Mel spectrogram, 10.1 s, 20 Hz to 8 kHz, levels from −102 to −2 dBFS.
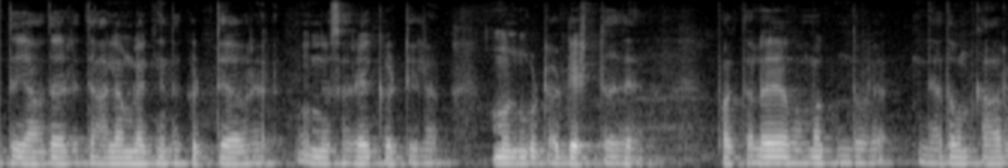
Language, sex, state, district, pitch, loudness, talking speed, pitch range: Kannada, male, Karnataka, Mysore, 115 Hz, -33 LUFS, 65 wpm, 110-115 Hz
